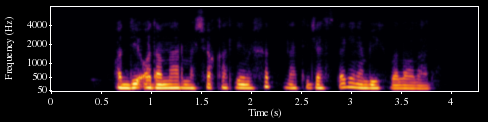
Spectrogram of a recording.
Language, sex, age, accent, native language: Uzbek, male, under 19, Jizzax, Uzbek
